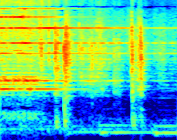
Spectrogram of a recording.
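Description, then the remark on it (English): A telephone bell rings loudly, a continuous metallic trill with a couple of sharper bursts, heard on its own with no talking; it is the phone of the Twin Peaks Sheriff Station. “I do not know how you got this phone number, but it's reserved for official sheriff's business only.”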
